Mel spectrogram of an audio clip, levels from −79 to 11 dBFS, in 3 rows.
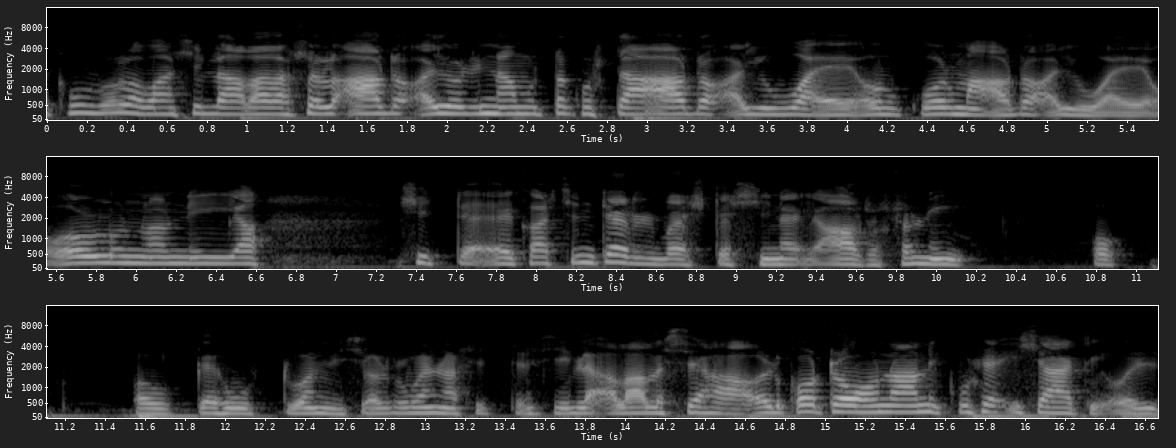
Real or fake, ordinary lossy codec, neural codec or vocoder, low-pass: real; none; none; 14.4 kHz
